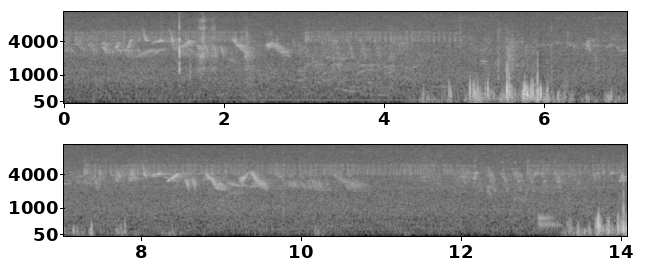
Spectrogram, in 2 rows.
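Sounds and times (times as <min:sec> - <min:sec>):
faint background noise: 0:00.0 - 0:14.0
small birds chirping: 0:00.0 - 0:14.0.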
